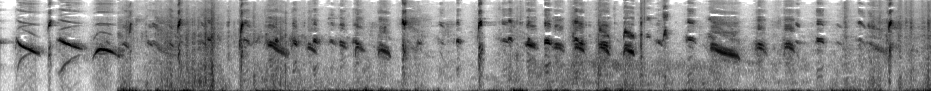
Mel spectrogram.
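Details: Wild green-winged saltator in macheando song: a few clear downslurred whistles, then a dense run of rapid chirps, clicks and short slurred notes, over a steady low rumble.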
